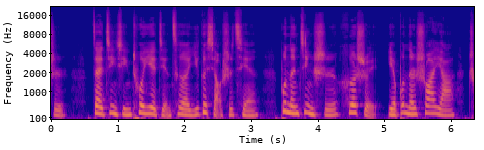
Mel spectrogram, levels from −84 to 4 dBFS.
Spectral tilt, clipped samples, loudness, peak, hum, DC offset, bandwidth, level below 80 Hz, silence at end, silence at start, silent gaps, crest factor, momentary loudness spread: -4.5 dB/octave; under 0.1%; -29 LUFS; -12 dBFS; none; under 0.1%; over 20 kHz; -48 dBFS; 0 s; 0 s; none; 16 dB; 7 LU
